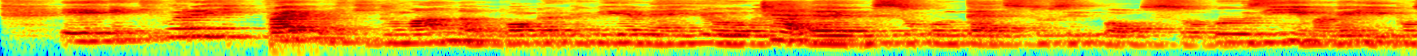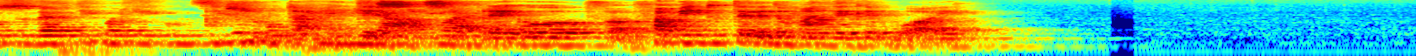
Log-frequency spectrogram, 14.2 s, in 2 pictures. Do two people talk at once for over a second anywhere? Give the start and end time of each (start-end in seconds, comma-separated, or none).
8.2-9.8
